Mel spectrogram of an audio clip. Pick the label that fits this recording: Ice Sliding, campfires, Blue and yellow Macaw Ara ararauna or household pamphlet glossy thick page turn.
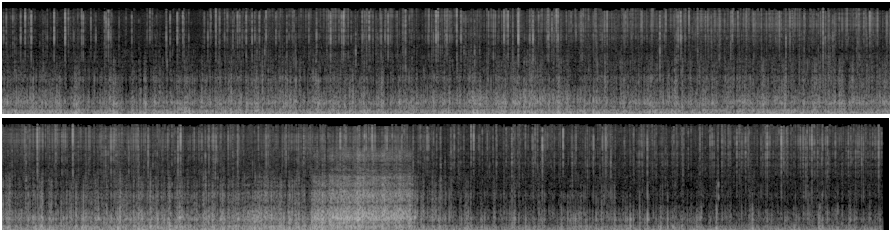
campfires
